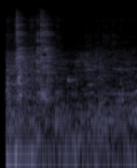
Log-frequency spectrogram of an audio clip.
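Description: Dishes clinking, two sharp strikes within the first second, followed by a low, steady alley background.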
